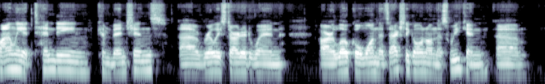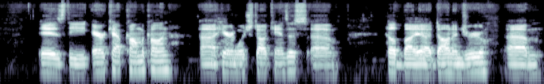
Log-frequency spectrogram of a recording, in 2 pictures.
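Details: Adult male speaker; normal speech.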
